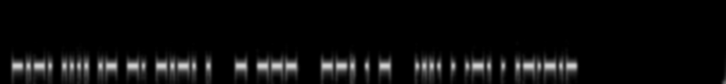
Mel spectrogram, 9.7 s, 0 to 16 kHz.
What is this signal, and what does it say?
Morse code, heard as a keyed tone, about 25 wpm, 700 Hz. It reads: CHANCE TO GET HERE.
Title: Sentences from Top 1000 Words - Review Part 2 - 25wpm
